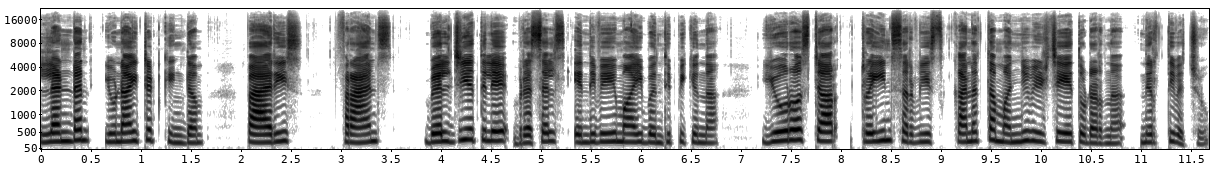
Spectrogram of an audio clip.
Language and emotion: Malayalam, neutral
